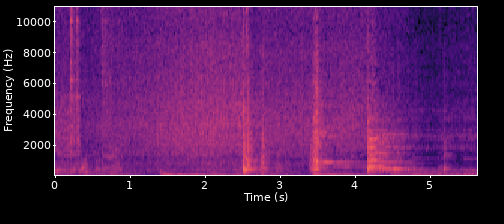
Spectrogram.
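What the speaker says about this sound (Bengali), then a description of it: "এখানে আমি আলু ভাজাটা বসিয়ে দিয়েছি" Potatoes fry in a pan with a low, steady sizzle, punctuated by several loud stirring clatters and scrapes of a spatula, close up and without talking.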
